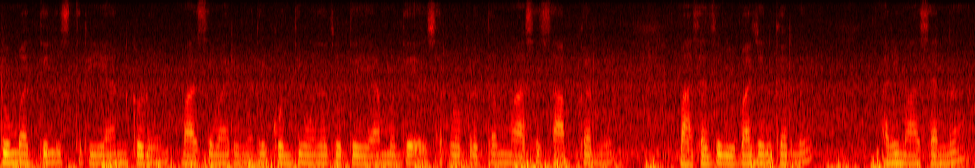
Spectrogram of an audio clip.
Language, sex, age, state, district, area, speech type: Marathi, male, 18-30, Maharashtra, Sindhudurg, rural, spontaneous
